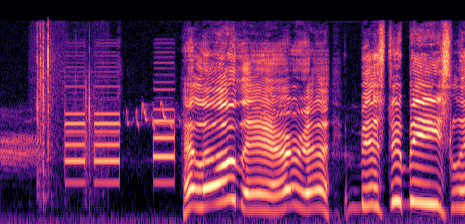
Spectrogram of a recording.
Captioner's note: phone Buttons Beep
